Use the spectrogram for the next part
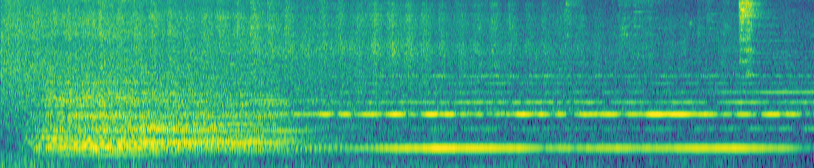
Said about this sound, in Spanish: en la ciudad de Guadalajara que se llama Ferrocarril, porque aquí fueron los primeros asentamientos de los trabajadores de los ferrocarriles y bueno, ese sonido ha estado acompañándome a mí, a mis padres y a mi hermano desde que tengo memoria.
